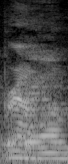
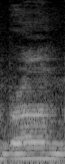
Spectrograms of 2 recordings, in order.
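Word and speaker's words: Braun: to say about it brown brown it's spelled Brawn but whatever you know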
